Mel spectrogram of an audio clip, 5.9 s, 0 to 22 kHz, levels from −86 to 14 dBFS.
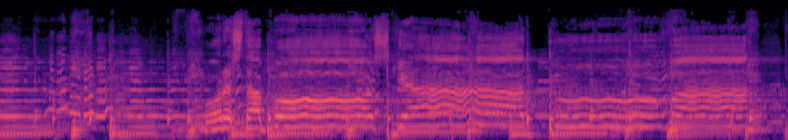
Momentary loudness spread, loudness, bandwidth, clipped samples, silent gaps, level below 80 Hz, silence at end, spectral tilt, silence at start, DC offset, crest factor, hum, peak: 8 LU; -25 LUFS; 16.5 kHz; under 0.1%; none; -58 dBFS; 0 s; -3.5 dB/octave; 0 s; under 0.1%; 12 dB; none; -12 dBFS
